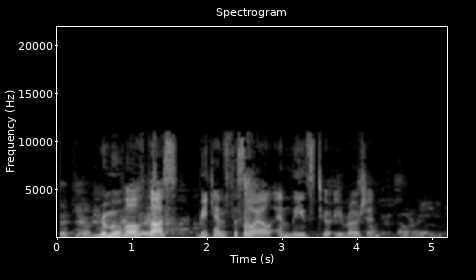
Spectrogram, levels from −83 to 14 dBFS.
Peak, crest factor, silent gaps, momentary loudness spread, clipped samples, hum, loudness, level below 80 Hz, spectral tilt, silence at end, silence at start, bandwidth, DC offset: 0 dBFS; 20 dB; none; 23 LU; under 0.1%; none; -19 LUFS; -62 dBFS; -3.5 dB/octave; 0.2 s; 0.05 s; 11.5 kHz; under 0.1%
